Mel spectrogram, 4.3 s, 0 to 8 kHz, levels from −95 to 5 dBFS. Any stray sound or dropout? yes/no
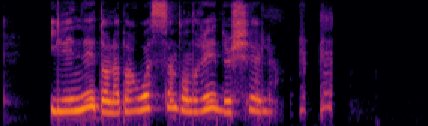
yes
